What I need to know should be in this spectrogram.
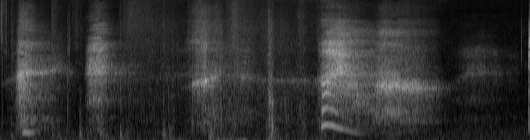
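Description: A woman laughs heartily nearby.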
